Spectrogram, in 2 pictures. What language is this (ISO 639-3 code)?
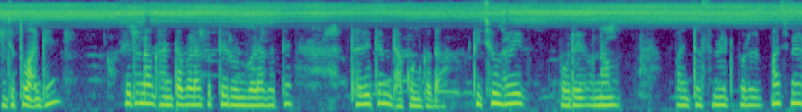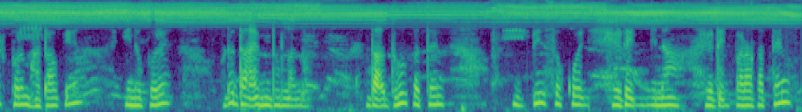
sat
